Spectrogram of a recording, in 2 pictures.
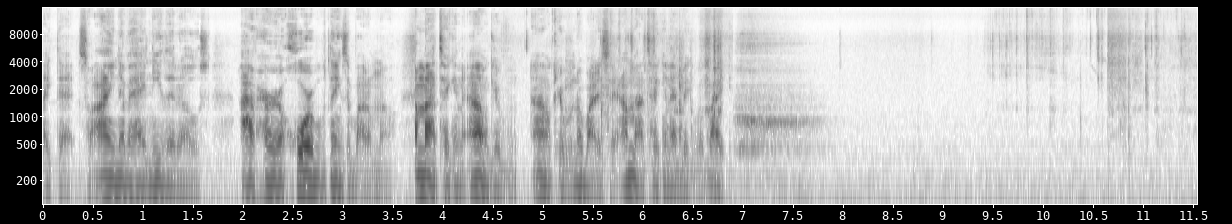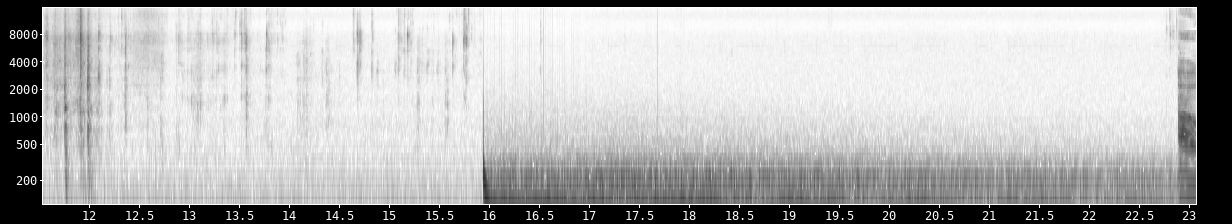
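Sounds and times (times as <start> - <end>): crunchy food chewing: 9.4 - 15.9
loud deep rumble: 16.0 - 23.0.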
